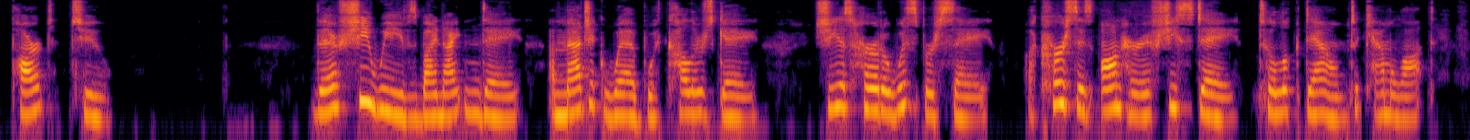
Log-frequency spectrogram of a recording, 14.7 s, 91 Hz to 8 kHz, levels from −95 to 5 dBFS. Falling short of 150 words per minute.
Yes: average, 140 wpm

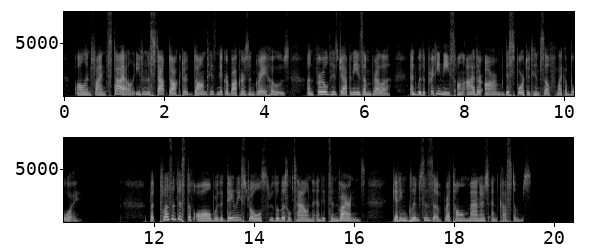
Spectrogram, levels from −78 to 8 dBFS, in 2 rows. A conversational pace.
Yes: average, 155 wpm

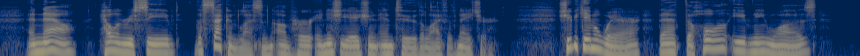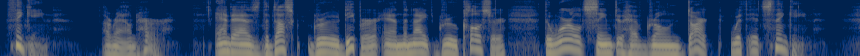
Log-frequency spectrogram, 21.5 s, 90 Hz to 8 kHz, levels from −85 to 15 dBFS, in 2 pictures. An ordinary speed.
No: slow, 130 wpm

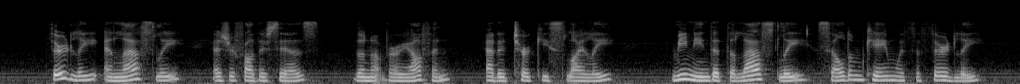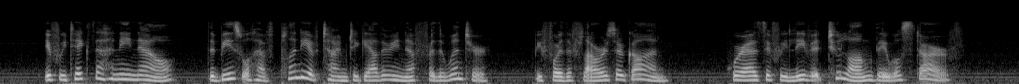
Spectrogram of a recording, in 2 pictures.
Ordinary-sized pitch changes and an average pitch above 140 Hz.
Yes: average, 3.7 semitones; medium, 185 Hz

